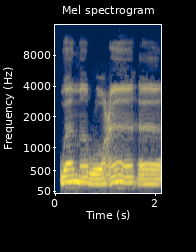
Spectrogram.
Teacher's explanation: ra-nya juga kita tebalkan, ya, tafkhim karena dia sukun didahului oleh fathah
